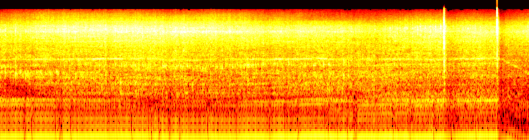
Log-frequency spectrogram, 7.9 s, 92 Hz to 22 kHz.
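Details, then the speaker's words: Handmade mini Skyline kart with mid-mounted AP 1.8 carbureted engine, after replacing a melted battery positive wire: steady, deep idle with even low beat and slight speed rises; healthy engine. "Deu certo. Substituir o fio e o carro já tá ligado."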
